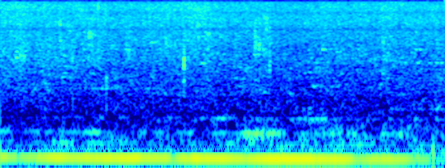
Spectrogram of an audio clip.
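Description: A steady low hum at one unchanging pitch, with a fainter, deeper hum beneath it.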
